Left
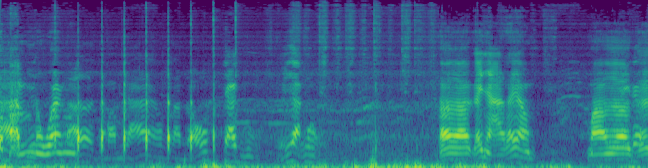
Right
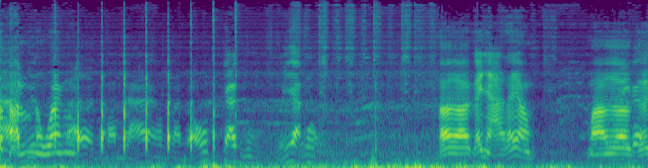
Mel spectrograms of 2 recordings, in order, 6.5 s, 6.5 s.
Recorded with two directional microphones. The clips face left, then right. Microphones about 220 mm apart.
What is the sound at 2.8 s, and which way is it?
Speech, 15° right (ahead or behind).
